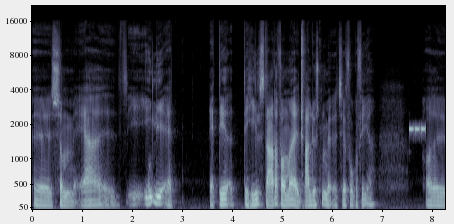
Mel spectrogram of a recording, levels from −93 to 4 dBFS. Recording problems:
keyboard typing; very faint; at 5.5 s; peak 3 dB below the speech
phone ringing; loud; at 7.5 s; peak 1 dB above the speech
abrupt cut into speech; at the end

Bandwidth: 16 kHz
